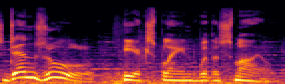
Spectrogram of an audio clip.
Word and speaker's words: Denzel: "My name is not Denzel, it's Denzul," he explained with a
